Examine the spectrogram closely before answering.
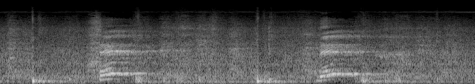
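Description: A man grunts loudly with effort.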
